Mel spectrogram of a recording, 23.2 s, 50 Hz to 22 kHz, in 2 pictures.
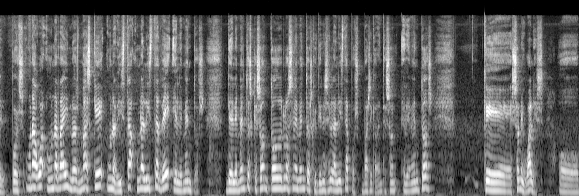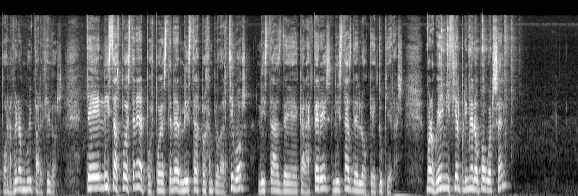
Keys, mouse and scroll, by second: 21.2 typing, 21.6 Return.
